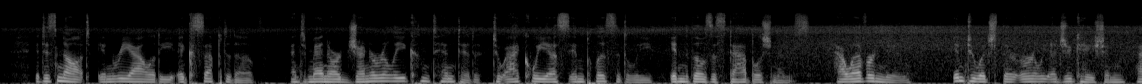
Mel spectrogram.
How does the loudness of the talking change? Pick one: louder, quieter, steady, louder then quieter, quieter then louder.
steady.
